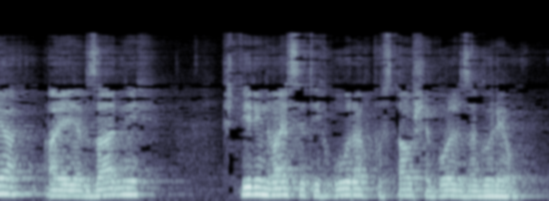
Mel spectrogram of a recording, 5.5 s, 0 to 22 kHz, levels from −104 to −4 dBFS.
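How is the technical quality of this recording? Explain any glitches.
The recording has heavy, clip-wide codec damage, most likely from HE-AAC compression at a very low bitrate, consistent with roughly 12 kbps. From start to finish the upper band sounds synthetic rather than recorded. Only the lower spectrum is coded faithfully, and the treble is rebuilt by copying lower bands upward under a coarse envelope. The copied harmonics don't line up with the real ones, so sibilants turn gritty, metallic and lispy.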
